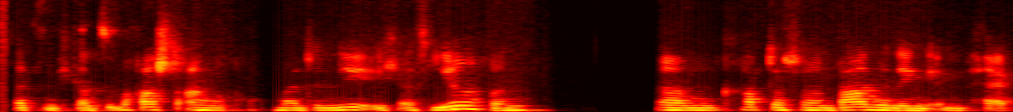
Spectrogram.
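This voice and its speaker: Very fast and somewhat breathy, the voice keeps a fairly even intonation. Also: woman, fairly low pitch for a woman. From Germany, Berlin. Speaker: author and reporter. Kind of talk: interview.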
